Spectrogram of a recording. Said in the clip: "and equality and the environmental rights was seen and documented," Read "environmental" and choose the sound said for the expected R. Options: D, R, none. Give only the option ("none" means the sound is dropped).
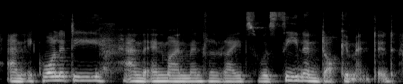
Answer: none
